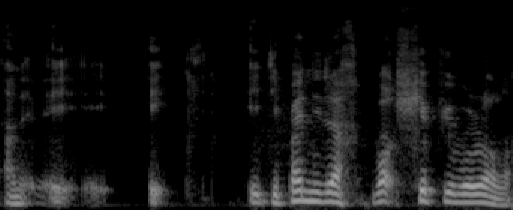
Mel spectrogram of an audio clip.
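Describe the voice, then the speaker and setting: A man's fairly high voice with a dark, mellow tone, somewhat breathy, at a fairly slow pace with ordinary pitch variation. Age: 80s+. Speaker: war veteran, former merchant seaman. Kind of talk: interview answer.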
